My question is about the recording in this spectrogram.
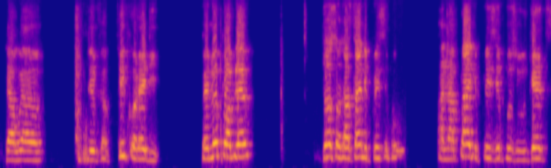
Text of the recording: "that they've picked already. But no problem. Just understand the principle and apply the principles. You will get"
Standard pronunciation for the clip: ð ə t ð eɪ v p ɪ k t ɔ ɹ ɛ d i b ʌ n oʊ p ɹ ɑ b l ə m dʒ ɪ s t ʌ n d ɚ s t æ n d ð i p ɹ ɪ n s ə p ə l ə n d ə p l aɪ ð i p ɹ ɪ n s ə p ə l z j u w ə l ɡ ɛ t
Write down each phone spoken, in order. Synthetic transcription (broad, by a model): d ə t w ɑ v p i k ɔ ɹ ɛ d i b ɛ n oʊ p ɹ ɑ b l ə m dʒ ɪ s t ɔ n d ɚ s t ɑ n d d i p ɹ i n s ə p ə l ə n ə p l aɪ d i p ɹ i n s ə p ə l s w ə ɡ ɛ t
